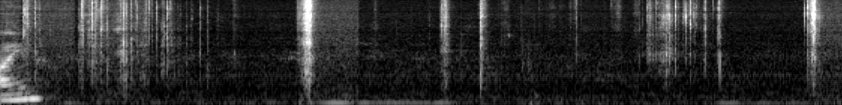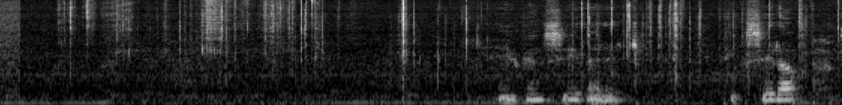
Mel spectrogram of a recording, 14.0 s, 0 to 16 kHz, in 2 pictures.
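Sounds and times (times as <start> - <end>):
faint low hum: 0.0 - 14.0
foil crinkling: 0.2 - 2.7, 4.8 - 6.0, 6.7 - 14.0.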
